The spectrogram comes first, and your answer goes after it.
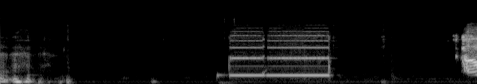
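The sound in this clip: Ringback tone of an outgoing phone call while calling someone back: one steady, buzzing electronic tone lasting about a second, heard alone between brief faint noises.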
